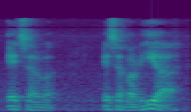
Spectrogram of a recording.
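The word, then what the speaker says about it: Hechavarría: I think it's actually pronounced Echevarria in Spanish.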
